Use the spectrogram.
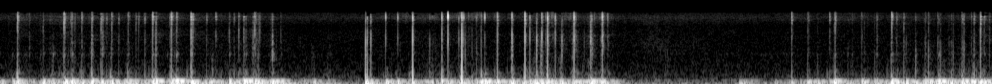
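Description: Long acrylic nails scratch the hollow steel mesh grille of a Blue Yeti microphone, producing a dense, deep rumbling scrape with quick bright crackles over it. The scratching dips to near quiet for a moment in the middle, then starts up again at the same heavy, low level.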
